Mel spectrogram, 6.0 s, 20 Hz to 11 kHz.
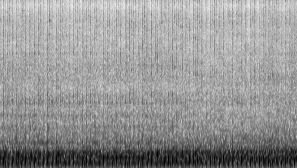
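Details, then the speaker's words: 1983 Yamaha Virago 920 V-twin barn find, freshly revived, spark plug replaced: loud uneven idle with pulses dropping out as the front cylinder kicks in and out; owner unsure if fuel, rough intermittent misfire. "uh she wanted to come to life there that front cylinder I don't know if it's the fuel or what but it's the front cylinder is kicking in and out there a little bit"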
